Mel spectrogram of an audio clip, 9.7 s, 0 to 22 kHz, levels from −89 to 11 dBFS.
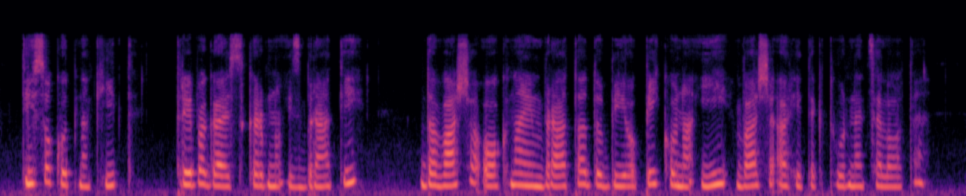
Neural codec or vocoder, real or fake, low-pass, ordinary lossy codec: none; real; 9.9 kHz; Opus, 16 kbps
